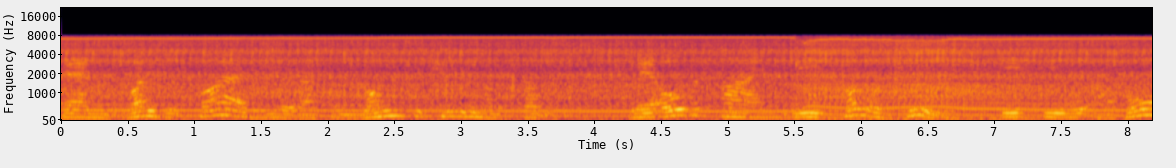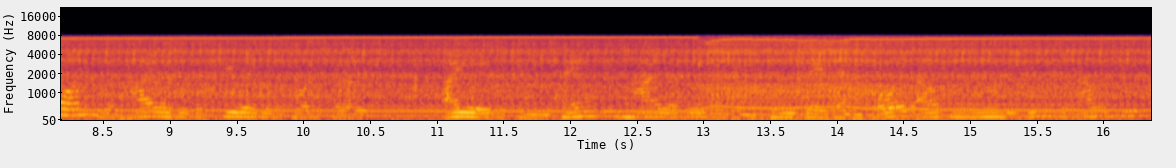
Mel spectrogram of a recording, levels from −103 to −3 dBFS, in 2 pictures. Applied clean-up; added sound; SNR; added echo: none; Tools; 0 dB; reverberation time 0.2 s.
